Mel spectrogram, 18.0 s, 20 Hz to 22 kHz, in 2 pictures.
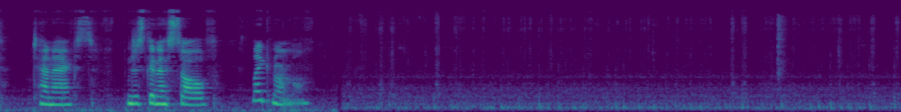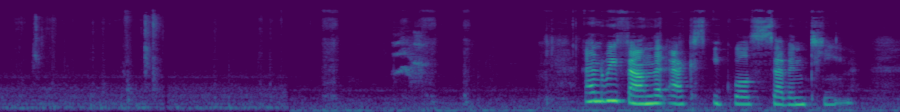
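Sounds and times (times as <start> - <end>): low room hum: 0.0 - 18.0
pen scratching on paper: 3.4 - 12.4.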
